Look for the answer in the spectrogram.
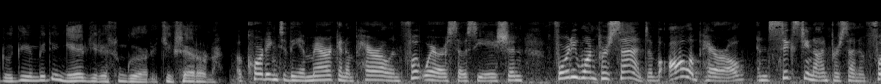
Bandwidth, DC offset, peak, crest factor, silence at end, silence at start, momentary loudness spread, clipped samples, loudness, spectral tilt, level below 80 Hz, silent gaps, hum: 8 kHz; under 0.1%; -8 dBFS; 14 dB; 0 s; 0 s; 7 LU; under 0.1%; -22 LUFS; -5 dB/octave; -46 dBFS; none; none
